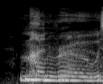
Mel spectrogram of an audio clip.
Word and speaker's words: Munroe: I'm saying it, if it sounds like I'm saying it weird, it's because it's spelled M-U-N-R-O-E. Monroe. See, thank you.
